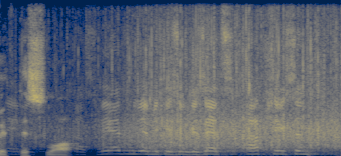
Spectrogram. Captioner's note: applause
